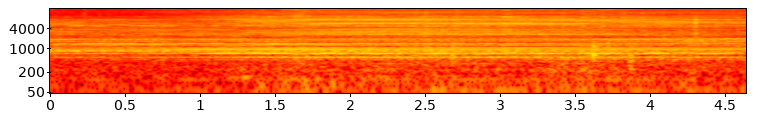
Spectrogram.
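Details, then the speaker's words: 1980s Chaplet Halikan LA-30A laptop (286, 2 MB RAM) powered on after the dead battery was reconnected. The hard disk gives a smooth, steady high whine over an even hum, with no clicks or scraping, during BIOS and memory test. Sounds healthy. "Oh, yeah, we got a BIOS and memory test happening. Hard disks, spinning, sounding pretty healthy."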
